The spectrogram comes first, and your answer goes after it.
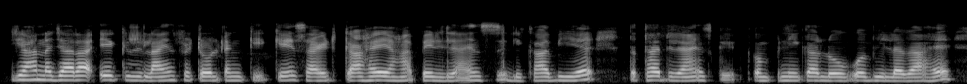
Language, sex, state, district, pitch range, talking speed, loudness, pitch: Hindi, female, Uttar Pradesh, Muzaffarnagar, 175-195 Hz, 155 wpm, -21 LUFS, 185 Hz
